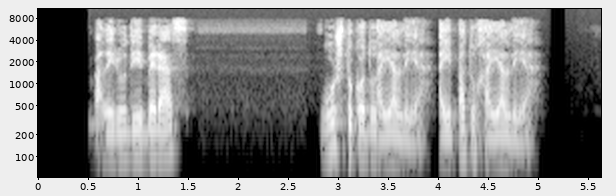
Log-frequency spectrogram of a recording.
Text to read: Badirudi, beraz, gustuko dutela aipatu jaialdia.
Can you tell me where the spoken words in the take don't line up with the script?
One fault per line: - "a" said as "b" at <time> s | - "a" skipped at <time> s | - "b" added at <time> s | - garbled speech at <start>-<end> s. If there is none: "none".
- "dutela" said as "jaialdia" at 3.4 s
